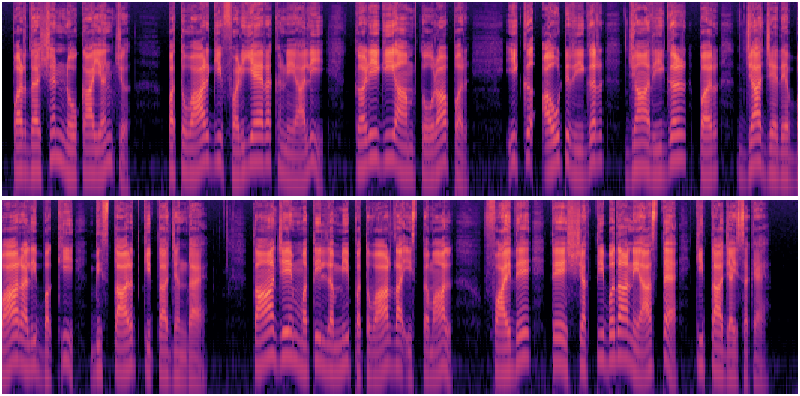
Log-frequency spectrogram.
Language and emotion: Dogri, neutral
